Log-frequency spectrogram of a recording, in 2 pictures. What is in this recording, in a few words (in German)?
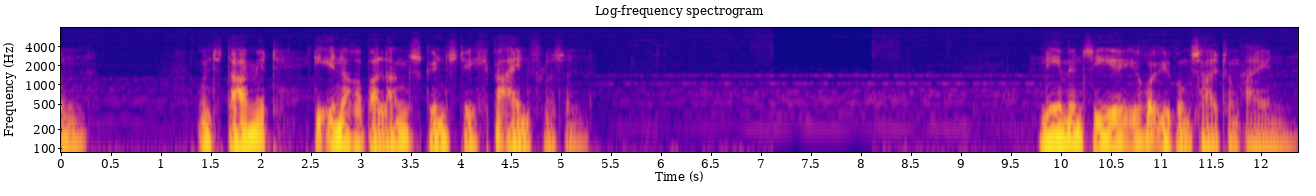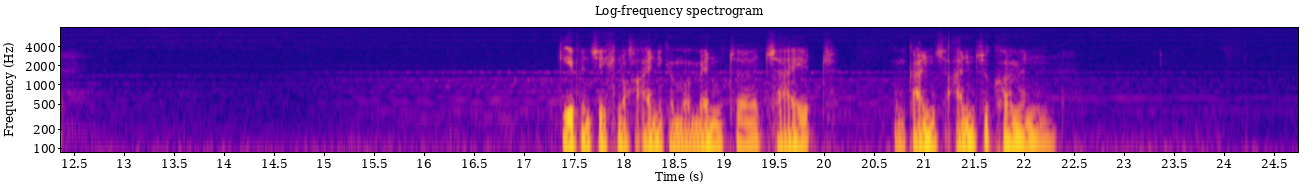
Atem Med, Entspannung; Entspannungstraining; entspannung digital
